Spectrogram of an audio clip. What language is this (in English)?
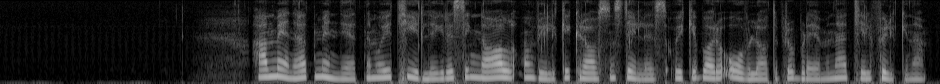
Norwegian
